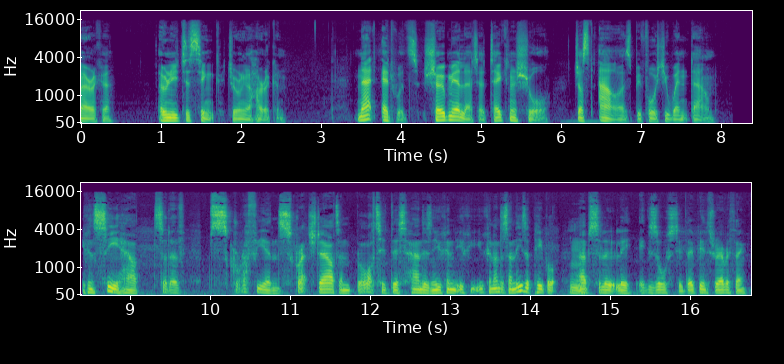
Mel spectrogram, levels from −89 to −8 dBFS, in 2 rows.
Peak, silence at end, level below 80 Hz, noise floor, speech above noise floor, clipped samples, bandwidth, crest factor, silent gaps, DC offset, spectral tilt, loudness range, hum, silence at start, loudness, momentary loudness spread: -2 dBFS; 0.05 s; -48 dBFS; -64 dBFS; 43 dB; under 0.1%; 15.5 kHz; 20 dB; none; under 0.1%; -4 dB/octave; 3 LU; none; 0 s; -21 LUFS; 11 LU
